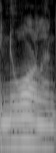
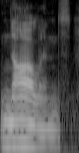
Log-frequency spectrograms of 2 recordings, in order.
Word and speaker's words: New Orleans: and they told me, you don't say New Orleans, it's pronounced Nolans.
